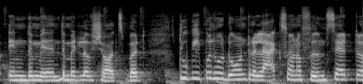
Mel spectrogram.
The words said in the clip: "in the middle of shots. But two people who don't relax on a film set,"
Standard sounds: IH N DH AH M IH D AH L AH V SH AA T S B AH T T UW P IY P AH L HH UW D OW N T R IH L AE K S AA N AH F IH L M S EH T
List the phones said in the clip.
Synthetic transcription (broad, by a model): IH N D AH M IH D AH L AH V SH AA T S B AH T T UW P IY P AH L HH UW D OW N T R IH L AE K S AA N AH F IH L M S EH T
